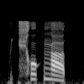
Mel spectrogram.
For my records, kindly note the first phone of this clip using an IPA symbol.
t͡ɕʰ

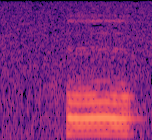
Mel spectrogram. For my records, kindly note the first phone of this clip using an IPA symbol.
h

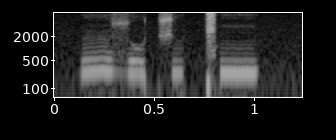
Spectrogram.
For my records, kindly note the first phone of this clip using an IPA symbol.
ø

